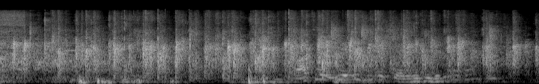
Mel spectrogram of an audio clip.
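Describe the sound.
An audience applauds steadily for several seconds, a dense wash of many hands clapping, with voices talking and calling out underneath, especially toward the end.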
